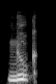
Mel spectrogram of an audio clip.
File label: "nuke", Indian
